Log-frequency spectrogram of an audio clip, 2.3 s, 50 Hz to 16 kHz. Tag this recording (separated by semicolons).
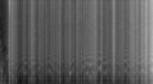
16-bit; nes; retro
